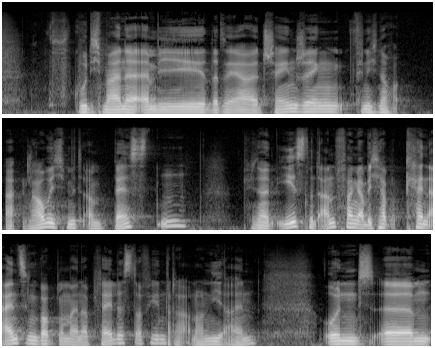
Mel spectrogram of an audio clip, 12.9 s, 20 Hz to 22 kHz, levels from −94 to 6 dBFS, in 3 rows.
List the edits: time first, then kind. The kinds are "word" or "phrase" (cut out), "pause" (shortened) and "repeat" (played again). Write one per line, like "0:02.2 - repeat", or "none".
0:02.2 - word
0:07.4 - word
0:09.2 - word
0:10.3 - word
